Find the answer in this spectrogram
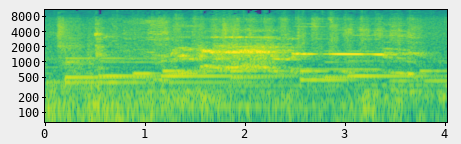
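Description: A rooster crows once, starting about a second in and ending on a held note, over background music with steady held notes.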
